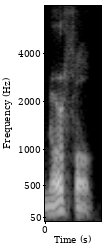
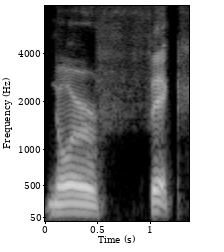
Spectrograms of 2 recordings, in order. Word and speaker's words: Norfolk: say it wrong um they don't say it Norfolk it's norick Nori even though yeah even though it's spelled nor f o k but hey is it's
